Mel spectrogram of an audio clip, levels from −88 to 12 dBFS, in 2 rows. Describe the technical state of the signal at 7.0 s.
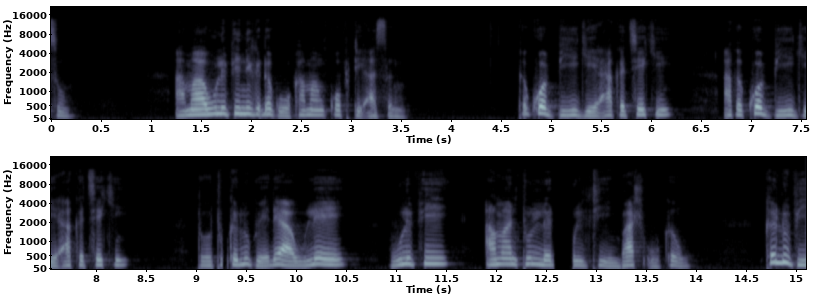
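At 7.0 s the speech signal is intact, with no audible fault at that moment.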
